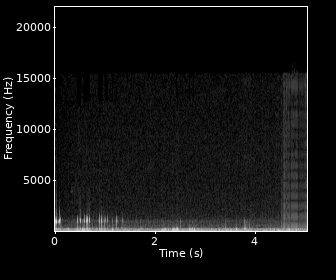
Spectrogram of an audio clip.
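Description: Low gurgling and rumbling from the belly with short bubbly squeaks while drinking; ordinary stomach growling.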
